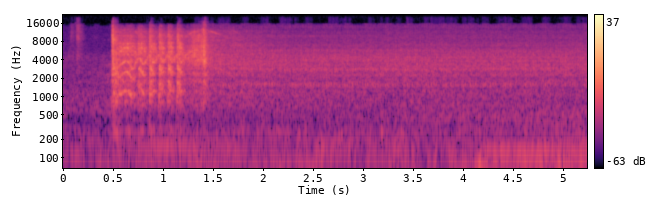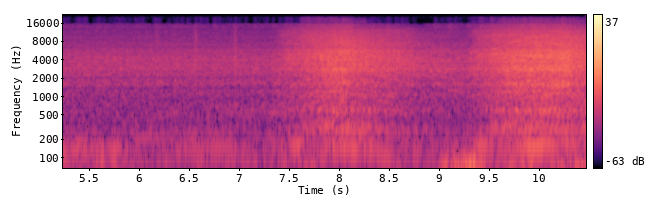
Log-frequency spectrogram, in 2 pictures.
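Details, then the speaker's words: 2020 Chevy Silverado 2500HD LTZ, 6.6L Duramax turbo-diesel V8, 445 hp, 10-speed automatic: a brief crank catches quickly, then a quiet, even diesel idle with soft clatter and no knocks; healthy. "this is that turbo diesel that Duramax while we go ahead though fire it up and see what it sounds like"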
